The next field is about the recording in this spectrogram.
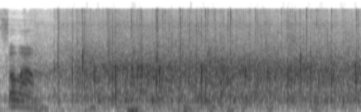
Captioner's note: audience applauding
